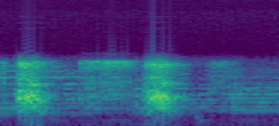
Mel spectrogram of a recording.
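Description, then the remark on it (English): Two sharp, loud dog barks about half a second apart, with a low background hum between them and no talking. “You know, you either go nuts with a dog like this, or it turns you into a better human being.”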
